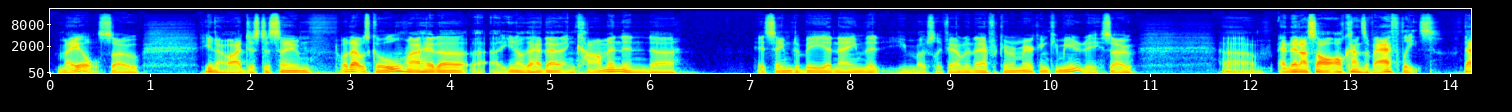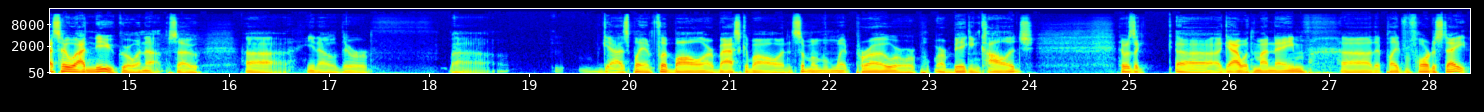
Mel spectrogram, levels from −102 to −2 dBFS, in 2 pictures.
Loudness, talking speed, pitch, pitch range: -29 LUFS, 195 wpm, 95 Hz, 85-105 Hz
